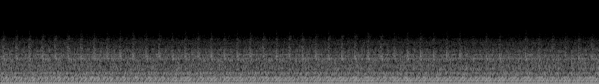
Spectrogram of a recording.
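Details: BMW E36 323i, 1995, M52B25 inline-six, 140,000 km, steady idle: firm even knock about four per second, loudest at front above VANOS; lifters replaced, upper chain tensioner new, lower fine, no metal in oil, no oil-pressure light; cause unconfirmed, crank bearing or timing chain suspected.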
